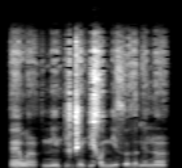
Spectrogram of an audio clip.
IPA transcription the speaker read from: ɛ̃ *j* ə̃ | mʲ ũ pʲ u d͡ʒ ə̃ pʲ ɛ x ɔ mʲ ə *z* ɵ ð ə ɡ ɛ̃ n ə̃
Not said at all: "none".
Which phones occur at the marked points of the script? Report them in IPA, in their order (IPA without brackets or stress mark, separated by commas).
w, θ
